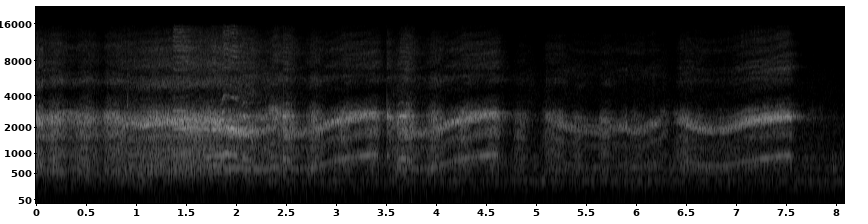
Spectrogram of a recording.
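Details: Andean cock-of-the-rock males gathered at a lek, competing for breeding females while bobbing and hopping. Loud, continuous nasal squawking with drawn-out rising and falling wails that overlap from several birds.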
